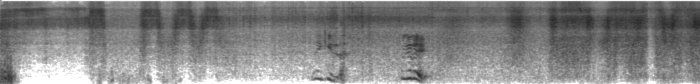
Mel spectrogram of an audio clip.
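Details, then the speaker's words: Air impact gun on reduced, low air pressure, hissing sharply in uneven bursts with light rattling. Owner first thought the casting was cracked but now suspects a tiny pinhole leaking compressed air. "I thought it was cracked, but there must be a tiny pinhole in it. You can hear it. And I've got this reduced quite low on pressure."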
